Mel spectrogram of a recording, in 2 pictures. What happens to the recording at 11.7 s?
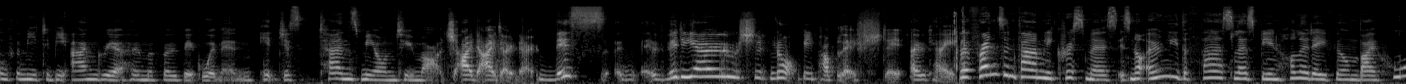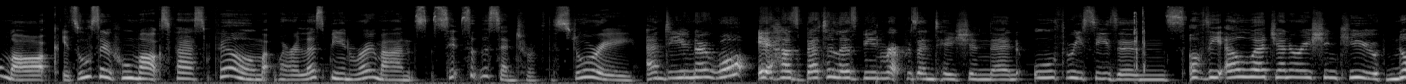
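A call bitrate drop runs from 4.37 to 11.83 s: the encoder starved of bits, which fits a fall to roughly 13 kbps, codes coarsely and loses highs, leaving muffled, watery sound until recovery.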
